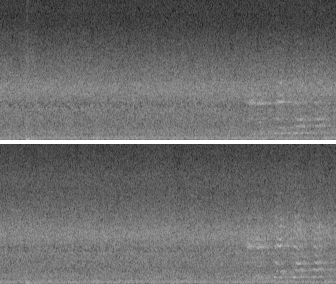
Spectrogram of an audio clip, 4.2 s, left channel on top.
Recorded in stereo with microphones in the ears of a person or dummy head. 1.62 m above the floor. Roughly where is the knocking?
Left.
